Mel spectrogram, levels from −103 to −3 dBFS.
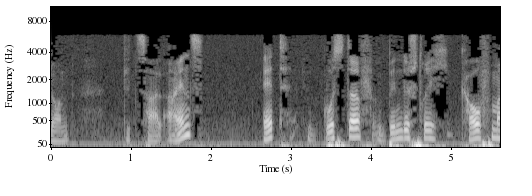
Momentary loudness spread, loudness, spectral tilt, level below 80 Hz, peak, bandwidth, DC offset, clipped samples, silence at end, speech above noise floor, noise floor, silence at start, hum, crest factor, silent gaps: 18 LU; -26 LUFS; -6 dB/octave; -32 dBFS; -8 dBFS; 6.2 kHz; under 0.1%; under 0.1%; 0 s; 24 dB; -47 dBFS; 0 s; none; 18 dB; none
